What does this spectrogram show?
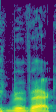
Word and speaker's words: Vivek: The other gentleman whose last name I sadly haven't learned how to pronounce. Yeah, Vivek. Just say Vivek.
